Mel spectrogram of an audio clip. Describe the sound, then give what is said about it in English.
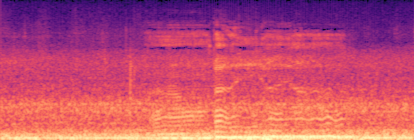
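A truck's engine rumbles steadily on the road, with a droning tonal whine joining midway and shifting pitch as it continues, loud and unbroken throughout, no talking. “Gosh, this truck is ticking me off.”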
